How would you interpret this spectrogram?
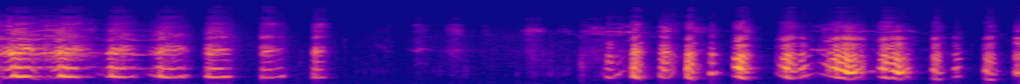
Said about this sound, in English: That's a bird. It's a bird.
